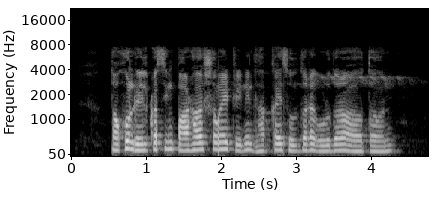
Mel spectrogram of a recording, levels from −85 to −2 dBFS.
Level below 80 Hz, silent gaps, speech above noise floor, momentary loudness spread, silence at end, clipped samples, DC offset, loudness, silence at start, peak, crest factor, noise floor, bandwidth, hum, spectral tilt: -60 dBFS; none; 44 dB; 9 LU; 0.5 s; under 0.1%; under 0.1%; -23 LUFS; 0.55 s; -4 dBFS; 18 dB; -66 dBFS; 7.8 kHz; none; -6.5 dB/octave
